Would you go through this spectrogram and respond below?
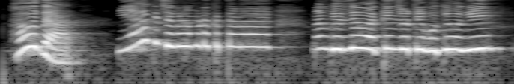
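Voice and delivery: put-on high-pitched village girl asking in shock; surprised role voice. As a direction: gasp out the why in disbelief. Young woman reacts to quarrel news.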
